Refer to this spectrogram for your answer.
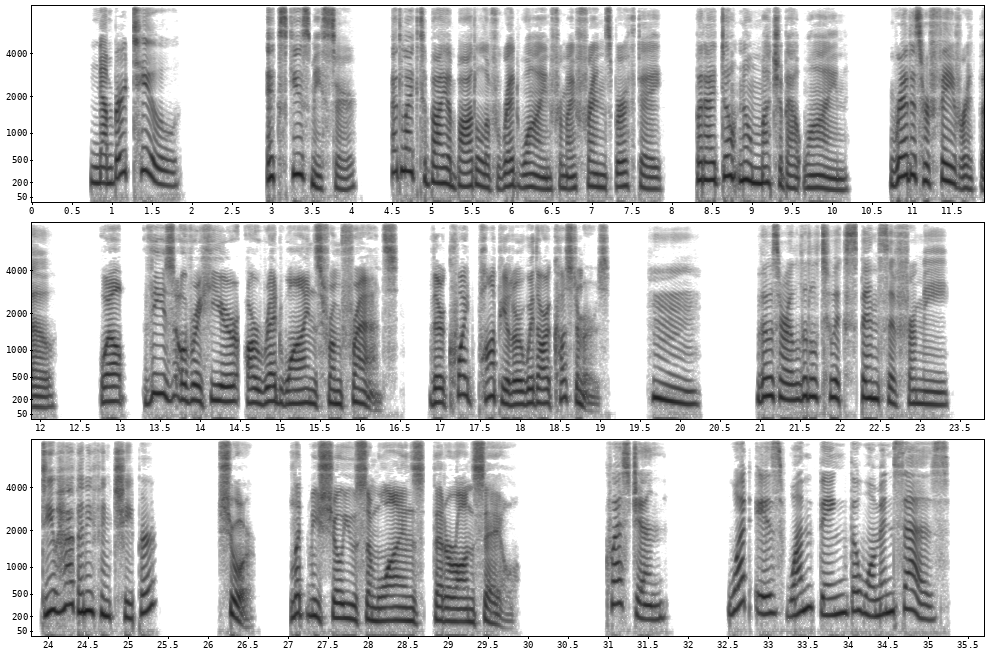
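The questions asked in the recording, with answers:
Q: What is one thing the woman says?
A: The French red wines are too expensive for her.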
